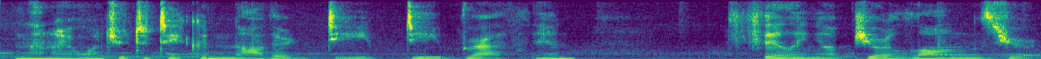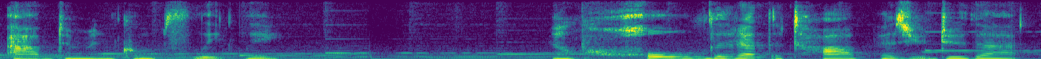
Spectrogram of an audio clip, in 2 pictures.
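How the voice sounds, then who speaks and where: A woman leading a guided meditation in a gentle, unhurried manner, pausing between short soothing phrases of instruction. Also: mid-range voice, level tone. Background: background music.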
